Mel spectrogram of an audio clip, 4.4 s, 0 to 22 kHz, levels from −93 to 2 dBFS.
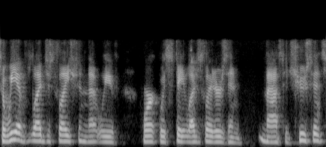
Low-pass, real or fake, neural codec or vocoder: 7.2 kHz; real; none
